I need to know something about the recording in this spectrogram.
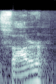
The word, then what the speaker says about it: solder: numerous different languages and we pronounce solder without the l okay let's um this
